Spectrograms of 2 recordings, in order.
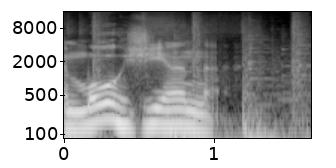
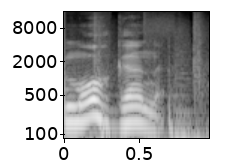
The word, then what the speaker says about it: Morgiana: Para caso tenha alguma pessoa que estranhe, o nome, a pronúncia dela no português é morgiana mesmo, tá? por causa do i ali no meio.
